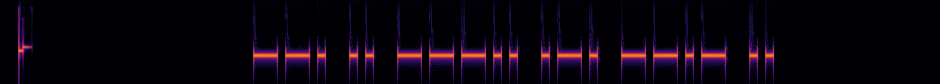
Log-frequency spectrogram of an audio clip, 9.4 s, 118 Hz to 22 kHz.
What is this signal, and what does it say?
Morse code, heard as a keyed tone, about 15 wpm, 700 Hz. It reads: GI8RQI
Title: DXCC-100 Call Signs - 6 Characters - Repeated 2x - 15wpm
